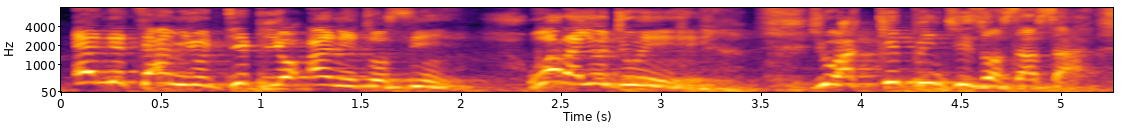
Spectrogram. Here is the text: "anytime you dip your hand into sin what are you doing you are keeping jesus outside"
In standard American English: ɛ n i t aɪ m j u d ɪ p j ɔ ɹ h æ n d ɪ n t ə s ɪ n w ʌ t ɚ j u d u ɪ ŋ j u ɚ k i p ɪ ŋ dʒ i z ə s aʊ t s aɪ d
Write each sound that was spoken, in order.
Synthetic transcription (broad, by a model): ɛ n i t aɪ m j u d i p j ɔ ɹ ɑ n ɪ t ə s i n w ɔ t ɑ j u d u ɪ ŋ j u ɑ k i p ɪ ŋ dʒ i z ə s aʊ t s aɪ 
